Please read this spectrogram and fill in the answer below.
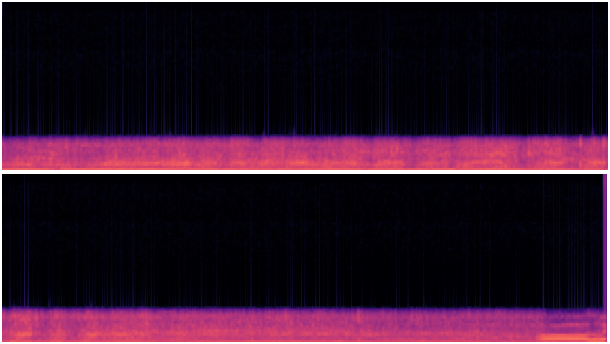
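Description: Yamaha Grizzly ATV engine running under load as the quad ploughs through deep creek water, its note rising and falling with the throttle over splashing water. The sound eases a little toward the end as the ATV gets farther away.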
